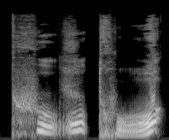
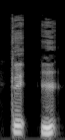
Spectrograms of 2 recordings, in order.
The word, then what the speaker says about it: 土: T-U, troisième ton. Je pense que c'est pas très difficile pour les Français, la prononciation. Ici, c'est de ne pas lire tu. Ouais, c'est ça. Trou. C'est tu avec ton et trou. Un peu comme un trou, avec un R légèrement moins fort.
